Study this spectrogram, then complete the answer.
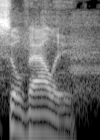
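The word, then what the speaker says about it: Silvally: and the other thing nobody says everyone say says Sil valy which I think flows better but I think it's supposed to be ally right isn't that like the the the base of the name so it's Sil salii salii having Arc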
